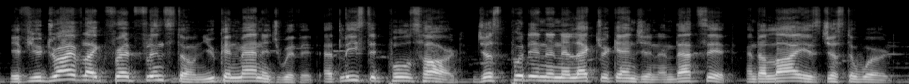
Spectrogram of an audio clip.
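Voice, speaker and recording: A hoarse man hosting a comedy show and reading viewer comments with quick, jokey asides. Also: a little high.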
